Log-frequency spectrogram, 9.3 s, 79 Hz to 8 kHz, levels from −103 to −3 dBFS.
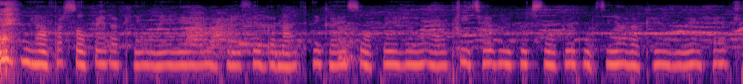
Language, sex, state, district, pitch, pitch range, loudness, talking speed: Hindi, female, Bihar, Lakhisarai, 235 Hz, 225-250 Hz, -40 LUFS, 135 wpm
